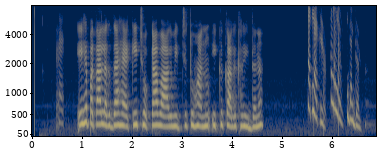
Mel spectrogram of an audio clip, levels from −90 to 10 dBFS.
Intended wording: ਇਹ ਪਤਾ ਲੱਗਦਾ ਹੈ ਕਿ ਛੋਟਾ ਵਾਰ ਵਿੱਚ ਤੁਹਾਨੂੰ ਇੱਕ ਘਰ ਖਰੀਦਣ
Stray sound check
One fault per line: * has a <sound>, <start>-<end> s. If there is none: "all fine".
* has a laugh, 0.5-0.6 s
* has a chirp, 5.5-6.6 s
